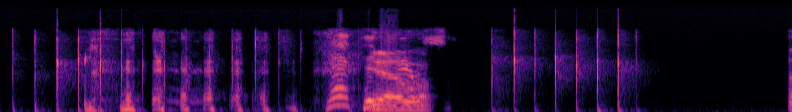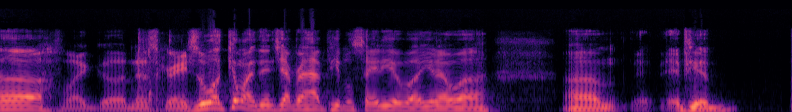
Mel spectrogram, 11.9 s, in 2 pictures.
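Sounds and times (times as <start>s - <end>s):
clapping: 0.1s - 1.3s, 3.7s - 4.9s
laughter: 0.6s - 3.2s
speech: 0.6s - 3.4s, 5.9s - 11.8s.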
